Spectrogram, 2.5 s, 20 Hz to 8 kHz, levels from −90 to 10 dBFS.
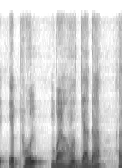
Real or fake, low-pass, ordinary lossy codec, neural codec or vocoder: fake; 7.2 kHz; none; codec, 32 kHz, 1.9 kbps, SNAC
